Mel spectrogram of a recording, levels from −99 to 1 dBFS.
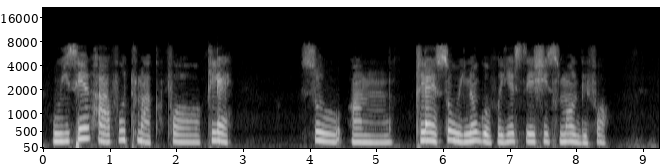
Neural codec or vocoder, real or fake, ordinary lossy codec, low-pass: codec, 16 kHz, 16 kbps, FunCodec, trained on LibriTTS, 50 frames a second; fake; AAC, 32 kbps; 7.2 kHz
